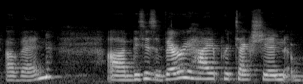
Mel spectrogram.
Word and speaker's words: Avène: how to pronounce this i thought it was avine but french they say it aven this is very high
